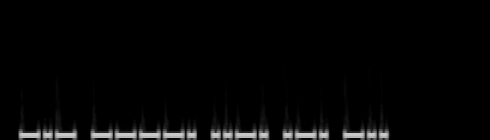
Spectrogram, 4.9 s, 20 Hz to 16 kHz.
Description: Morse code, heard as a keyed tone, about 21 wpm, 700 Hz. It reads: K9FRD
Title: USA Callsign DE Callsign 20wpm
